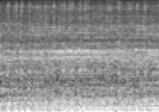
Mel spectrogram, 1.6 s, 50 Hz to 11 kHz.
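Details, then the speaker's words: Honda Lead 50 scooter, five years old, in its fifth season, cold start on the electric starter. Compression was measured, about 9.5 against a manual spec of about 10.5, and the spark plug was replaced. It settles into a steady, even single-cylinder idle with a light buzz and no knocks or misses. A healthy cold-start idle. "вот за четыре года сейчас пошел уже 5 сезон вот он так должна заводиться"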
